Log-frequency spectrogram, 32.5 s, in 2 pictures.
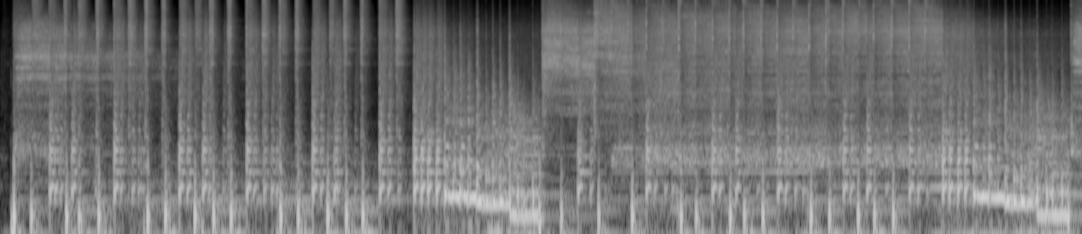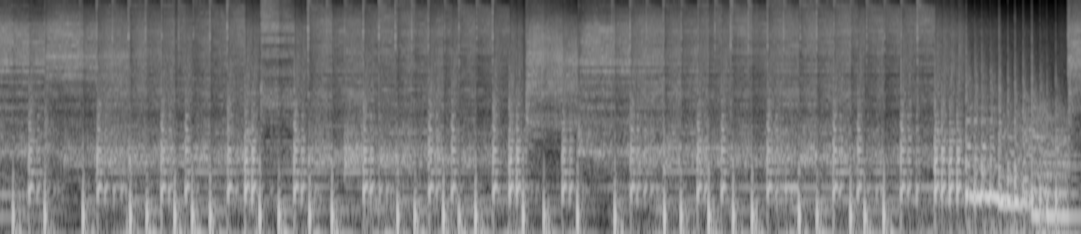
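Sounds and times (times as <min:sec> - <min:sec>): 
drums: 0:00.0 - 0:32.4.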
